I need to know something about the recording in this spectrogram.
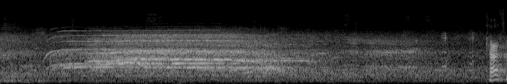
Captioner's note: audience cheering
